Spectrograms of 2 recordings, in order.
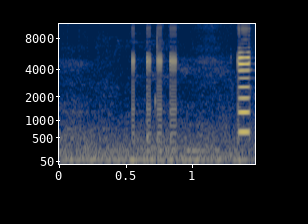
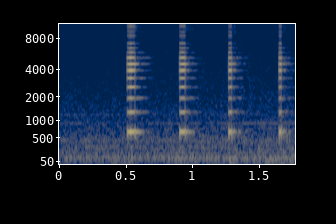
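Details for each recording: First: XP metal detector over buried chicken wire: choppy, irregular high beeps and chattering break up the quiet hum. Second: XP metal detector at the 12 o'clock sensitivity position over a Victorian coin: crisp, evenly spaced high-pitched beeps, nearly three a second, over a quiet background; clean, solid non-ferrous target response.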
